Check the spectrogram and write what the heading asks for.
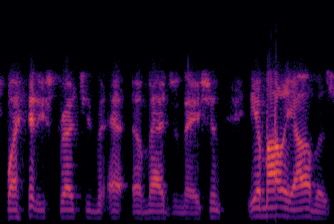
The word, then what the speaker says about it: Iamaleava: Iamaleava is how you say it, but I screwed that up 2 or 3 times.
